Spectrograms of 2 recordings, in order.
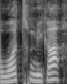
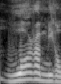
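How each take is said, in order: First: "워터" with a true, released t; British pronunciation. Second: "워터" with the t voiced into a flap, like "워러"; American pronunciation. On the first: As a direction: keep the t hard in "워터". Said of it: "다르게 발음하는 것 자체를 싫어해요". ("워터"의 ㅌ을 그대로 살린 영국식 발음) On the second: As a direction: soften the t of "워터" to an r-like tap. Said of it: "영국 애들은 쌤이 근본 뭐를 싫어합니까". ("워터"를 "워러"처럼 굴리는 미국식 발음) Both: Shown as a demonstration.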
